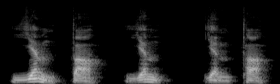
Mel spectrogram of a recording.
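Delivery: jenta said as yenta, first syllable broken out; jenta with a Y sound. Shown as a demonstration. Teacher to learners, sounding out jenta. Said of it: "but we pronounce it".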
